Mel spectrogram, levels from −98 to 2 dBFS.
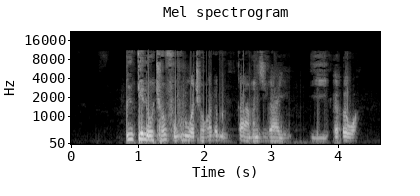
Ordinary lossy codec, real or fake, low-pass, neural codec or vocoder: AAC, 32 kbps; real; 10.8 kHz; none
